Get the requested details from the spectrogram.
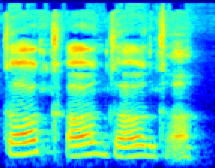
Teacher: क ख ग घ का उच्चारण स्थान क्या होता है कंठ होता है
